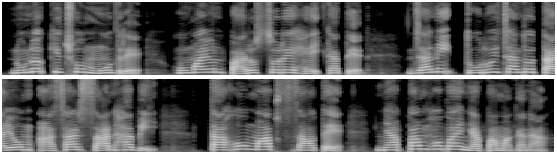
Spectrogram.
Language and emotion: Santali, neutral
